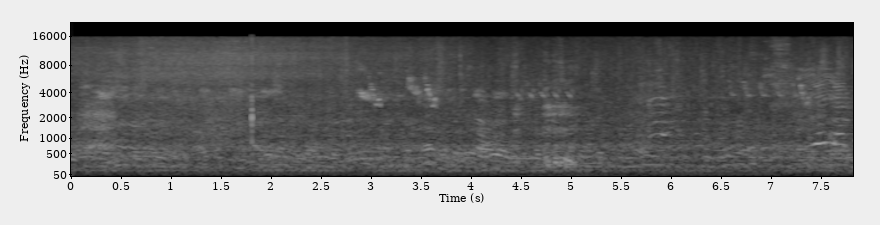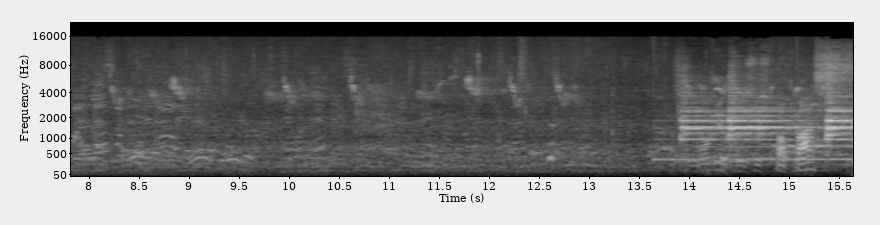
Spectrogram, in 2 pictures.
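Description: A crowd of men and women chat nearby outdoors.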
